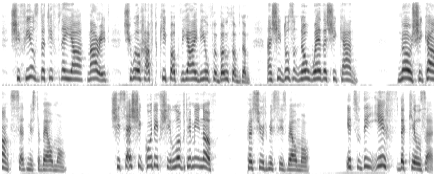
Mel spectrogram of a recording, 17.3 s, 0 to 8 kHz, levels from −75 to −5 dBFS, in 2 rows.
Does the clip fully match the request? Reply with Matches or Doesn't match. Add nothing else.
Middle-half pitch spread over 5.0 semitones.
Doesn't match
